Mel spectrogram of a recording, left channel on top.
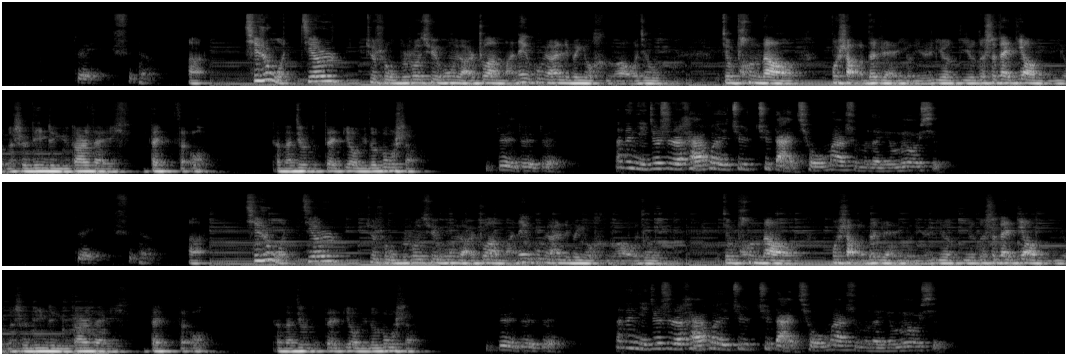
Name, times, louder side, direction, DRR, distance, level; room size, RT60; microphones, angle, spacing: voice 1, 0.8-1.5 15.6-16.2 16.8-20.0, left 2 dB, 50° left, 0.7 m, -33 dB
sound 1, 2.1-11.7, right 2 dB, 45° right, 0.4 m, -38 dB
voice 2, 2.4-6.7 7.2-11.9 12.1-12.7 13.3-14.8, left 2 dB, 35° left, 0.3 m, -22 dB
2.3 x 2.3 x 2.4 m
head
